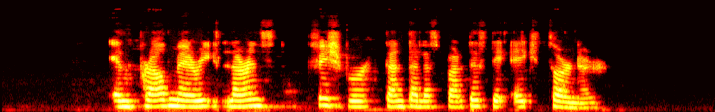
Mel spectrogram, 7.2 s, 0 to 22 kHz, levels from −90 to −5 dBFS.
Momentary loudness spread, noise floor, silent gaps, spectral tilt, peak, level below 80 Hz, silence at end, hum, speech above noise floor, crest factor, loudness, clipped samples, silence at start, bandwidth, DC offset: 10 LU; -78 dBFS; none; -5 dB/octave; -2 dBFS; -58 dBFS; 1.15 s; none; 63 dB; 16 dB; -15 LUFS; under 0.1%; 1.1 s; 7.4 kHz; under 0.1%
